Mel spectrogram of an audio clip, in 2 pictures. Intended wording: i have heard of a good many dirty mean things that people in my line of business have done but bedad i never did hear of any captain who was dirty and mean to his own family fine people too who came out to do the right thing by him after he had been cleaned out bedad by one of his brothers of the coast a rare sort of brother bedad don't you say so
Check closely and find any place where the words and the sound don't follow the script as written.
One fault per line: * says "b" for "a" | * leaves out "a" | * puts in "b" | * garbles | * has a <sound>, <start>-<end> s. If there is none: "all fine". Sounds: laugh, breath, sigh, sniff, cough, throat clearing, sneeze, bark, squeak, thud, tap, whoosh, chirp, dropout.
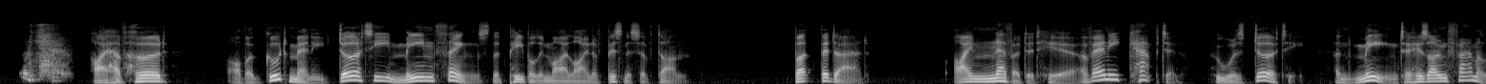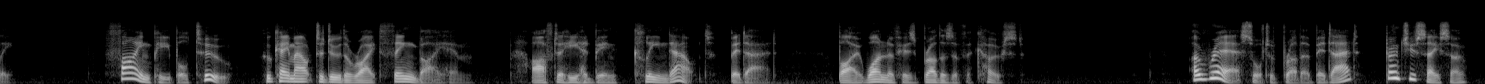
* has a sneeze, 0.2-0.8 s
